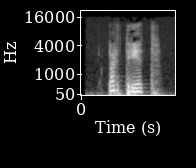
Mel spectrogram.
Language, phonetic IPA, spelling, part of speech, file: Russian, [pɐrˈtrʲet], портрет, noun, Ru-портрет.ogg
- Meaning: 1. portrait, picture 2. portrayal (of), picture (of), description (of)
